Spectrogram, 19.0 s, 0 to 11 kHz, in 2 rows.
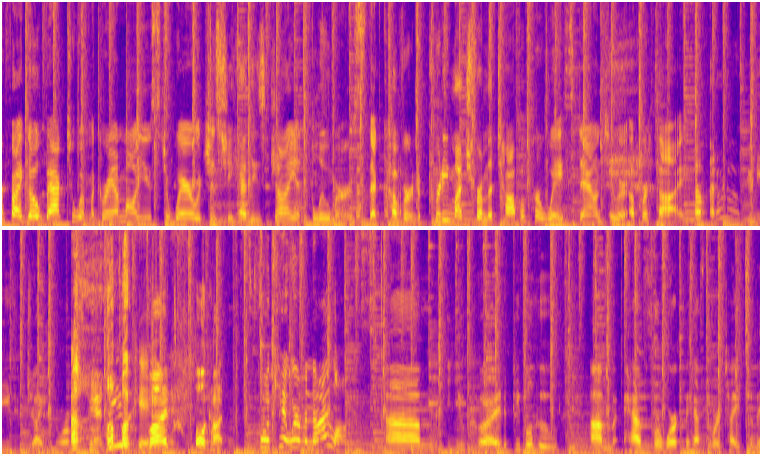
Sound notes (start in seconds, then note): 10.3 laughs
